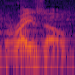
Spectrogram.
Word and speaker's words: Barrizzo: Yeah, his father, one of the coaches of this ball club, and you pronounce his last name Barrizzo.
